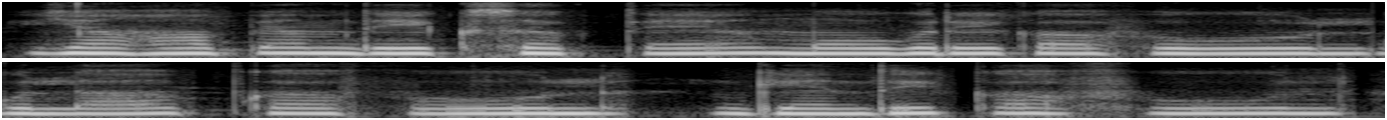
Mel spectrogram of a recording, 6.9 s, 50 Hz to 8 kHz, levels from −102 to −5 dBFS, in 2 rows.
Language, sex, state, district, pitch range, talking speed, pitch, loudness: Hindi, female, Andhra Pradesh, Anantapur, 225-235 Hz, 260 wpm, 230 Hz, -33 LUFS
